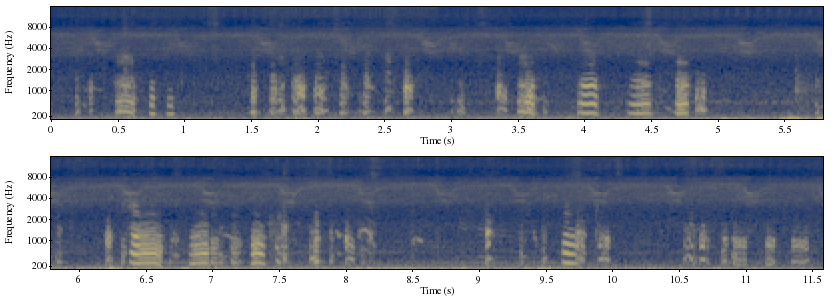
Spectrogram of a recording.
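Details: Young egg-laying hens, a new flock, on their first day in a new outdoor backyard coop run, keep up a busy stream of short clucks and soft trilled calls from several birds, over a low background rumble.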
